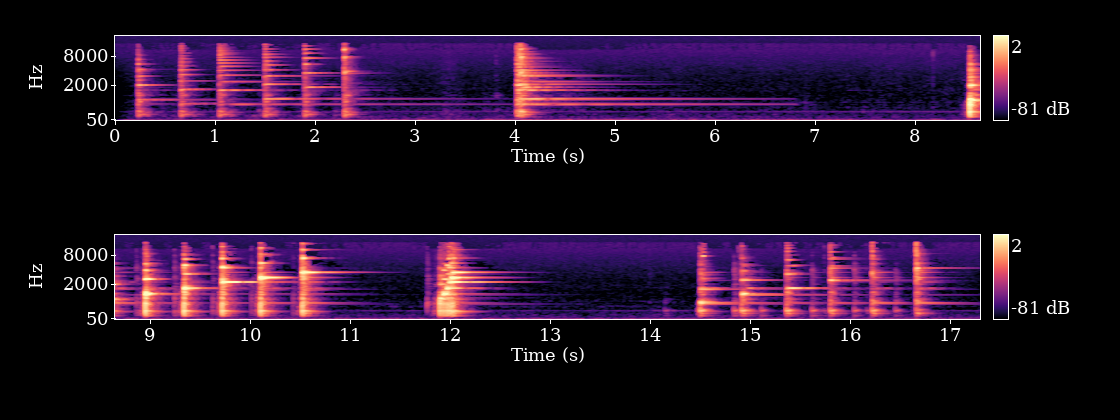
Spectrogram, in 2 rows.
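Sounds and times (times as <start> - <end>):
banjo: 0.2 - 2.7, 3.9 - 5.4, 8.5 - 10.9, 11.8 - 12.5, 14.4 - 17.2.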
